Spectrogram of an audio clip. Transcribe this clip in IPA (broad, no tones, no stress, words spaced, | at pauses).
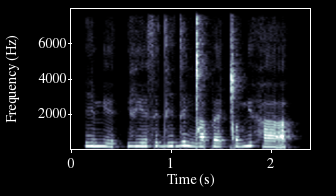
imʲe | vʲeːsidi deŋ͡ǀa pɛːǀomʲɨ ha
